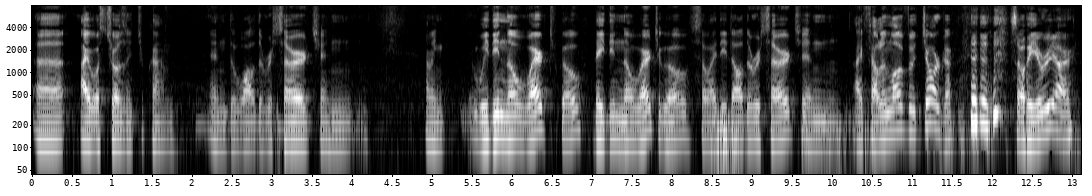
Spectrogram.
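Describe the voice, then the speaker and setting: A man's voice: mid-range voice, unhurried, slight background noise. A man from Brazil with a Brazilian Portuguese accent, speaking as a panelist in a friendly, easy manner. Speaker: panelist, company representative. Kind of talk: panel discussion.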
